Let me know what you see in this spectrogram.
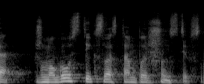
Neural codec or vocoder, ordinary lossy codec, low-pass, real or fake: none; AAC, 64 kbps; 14.4 kHz; real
